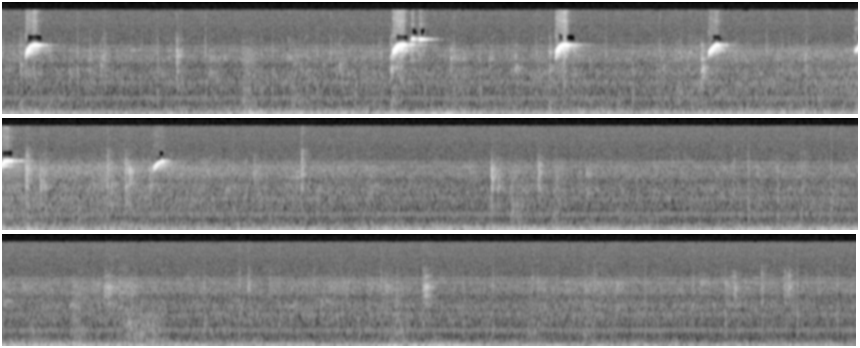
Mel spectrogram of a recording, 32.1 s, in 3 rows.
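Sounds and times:
low background hum: 0:00.0 - 0:32.0
canary calling: 0:00.2 - 0:00.7, 0:04.8 - 0:05.5, 0:06.8 - 0:07.4, 0:08.7 - 0:09.2, 0:10.6 - 0:11.2, 0:12.5 - 0:12.9.

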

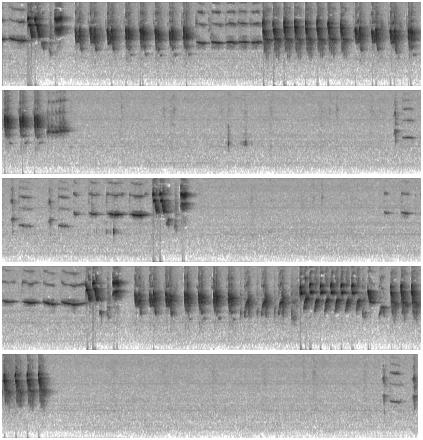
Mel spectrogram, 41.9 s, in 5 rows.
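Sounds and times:
canary song: 0:00.0 - 0:09.9, 0:16.2 - 0:20.8, 0:24.4 - 0:34.7, 0:41.1 - 0:41.8.

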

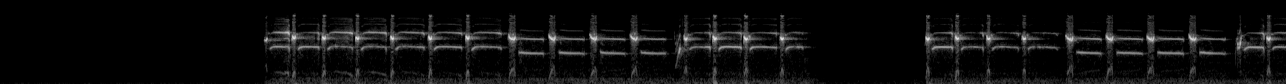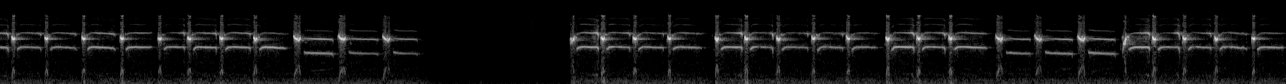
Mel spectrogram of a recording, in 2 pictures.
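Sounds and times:
canary song of rapid trills and whistled phrases: 0:02.7 - 0:08.1, 0:09.3 - 0:17.1, 0:18.6 - 0:25.7.

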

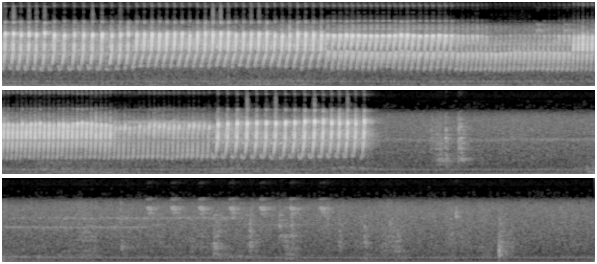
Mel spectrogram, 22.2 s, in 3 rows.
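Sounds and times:
domestic canary song: 0:00.0 - 0:12.1, 0:16.6 - 0:19.0.

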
